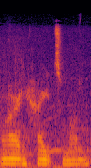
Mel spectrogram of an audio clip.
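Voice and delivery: low, slow, quiet Snape drawl; a hushed Snape voice, in no hurry; subtle Snape. Retold or imitated. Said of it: "Sounded like a subtle, uh, Snape".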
